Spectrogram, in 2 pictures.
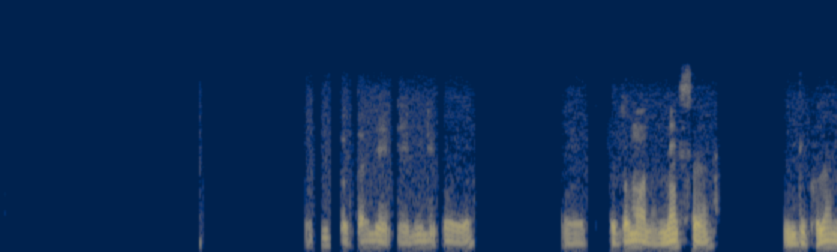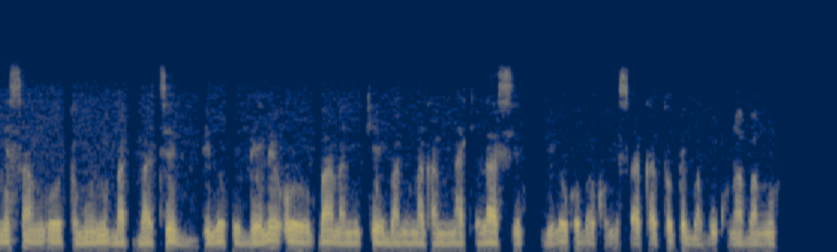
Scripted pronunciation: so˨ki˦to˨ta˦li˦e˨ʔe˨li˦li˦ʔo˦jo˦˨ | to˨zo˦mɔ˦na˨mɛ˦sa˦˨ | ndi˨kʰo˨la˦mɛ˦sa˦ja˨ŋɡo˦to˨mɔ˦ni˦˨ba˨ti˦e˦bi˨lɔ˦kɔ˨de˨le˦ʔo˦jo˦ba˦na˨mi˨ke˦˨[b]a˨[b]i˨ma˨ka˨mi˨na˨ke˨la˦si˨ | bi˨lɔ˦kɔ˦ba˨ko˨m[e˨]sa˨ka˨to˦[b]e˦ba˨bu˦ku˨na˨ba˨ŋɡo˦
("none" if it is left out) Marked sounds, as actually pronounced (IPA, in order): b, m, i˨, p

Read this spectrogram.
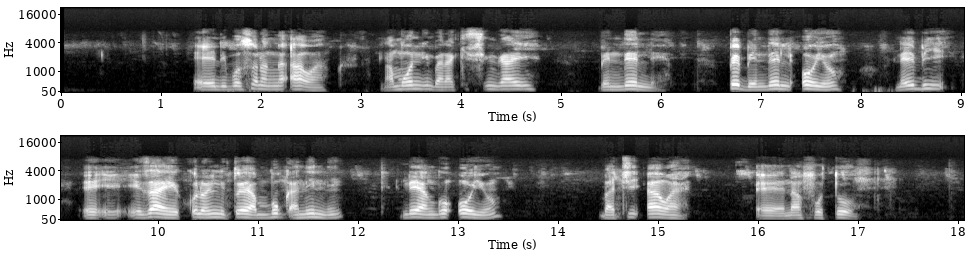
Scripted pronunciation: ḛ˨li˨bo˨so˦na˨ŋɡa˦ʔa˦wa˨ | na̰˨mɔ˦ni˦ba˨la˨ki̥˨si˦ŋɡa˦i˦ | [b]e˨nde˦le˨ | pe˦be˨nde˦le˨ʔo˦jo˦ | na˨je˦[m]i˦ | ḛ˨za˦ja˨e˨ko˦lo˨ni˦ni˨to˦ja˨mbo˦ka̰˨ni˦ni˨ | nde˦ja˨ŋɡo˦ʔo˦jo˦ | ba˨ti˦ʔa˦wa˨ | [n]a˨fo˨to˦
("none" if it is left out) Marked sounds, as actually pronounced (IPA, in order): b, b, n

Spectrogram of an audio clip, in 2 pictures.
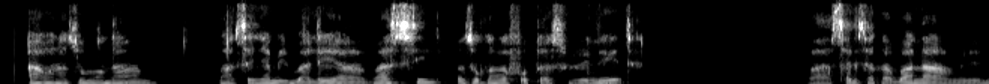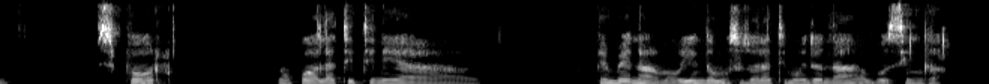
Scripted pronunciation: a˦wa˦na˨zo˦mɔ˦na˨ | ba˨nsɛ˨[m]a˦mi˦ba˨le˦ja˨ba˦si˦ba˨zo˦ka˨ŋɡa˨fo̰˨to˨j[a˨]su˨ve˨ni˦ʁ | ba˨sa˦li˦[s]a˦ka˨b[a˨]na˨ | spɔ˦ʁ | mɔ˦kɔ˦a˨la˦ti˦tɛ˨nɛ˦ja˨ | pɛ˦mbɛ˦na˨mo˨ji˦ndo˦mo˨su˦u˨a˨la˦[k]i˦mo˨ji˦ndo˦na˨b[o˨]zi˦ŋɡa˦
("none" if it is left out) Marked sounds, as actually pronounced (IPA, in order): ɲ, a˨, s, a˦, t, o˨

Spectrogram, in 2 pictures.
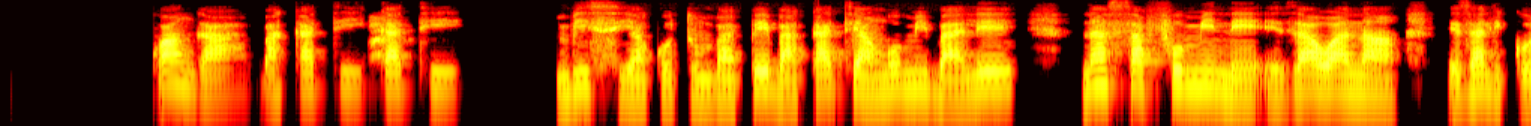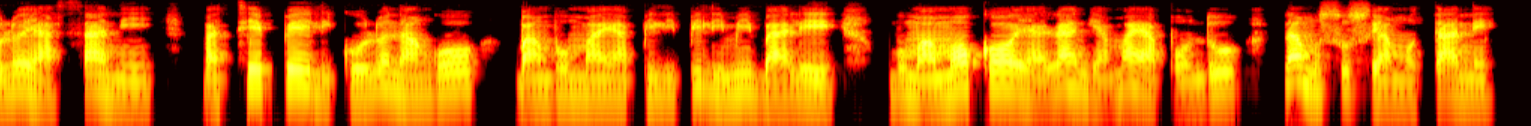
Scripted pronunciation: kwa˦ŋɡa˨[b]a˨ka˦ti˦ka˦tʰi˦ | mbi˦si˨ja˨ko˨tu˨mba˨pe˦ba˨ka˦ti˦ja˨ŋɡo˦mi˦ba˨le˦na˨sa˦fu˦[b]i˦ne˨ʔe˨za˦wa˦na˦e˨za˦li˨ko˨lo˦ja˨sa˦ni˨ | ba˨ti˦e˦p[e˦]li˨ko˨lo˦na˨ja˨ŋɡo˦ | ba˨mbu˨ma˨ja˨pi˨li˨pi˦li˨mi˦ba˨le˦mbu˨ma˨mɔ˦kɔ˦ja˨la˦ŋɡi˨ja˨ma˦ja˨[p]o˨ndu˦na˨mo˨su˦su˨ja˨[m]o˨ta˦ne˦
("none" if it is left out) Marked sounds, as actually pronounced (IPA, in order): b, m, e˦, p, m

